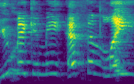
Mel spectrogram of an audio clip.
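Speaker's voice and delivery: exasperated, irritated cussing. Complaining about parents near schools, imitating a parent cussing out a child. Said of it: "the parents cussing them out like".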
